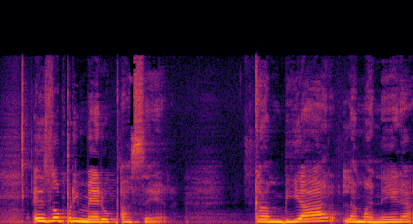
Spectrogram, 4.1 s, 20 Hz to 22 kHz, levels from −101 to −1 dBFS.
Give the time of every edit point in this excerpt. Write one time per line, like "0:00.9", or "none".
0:01.2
